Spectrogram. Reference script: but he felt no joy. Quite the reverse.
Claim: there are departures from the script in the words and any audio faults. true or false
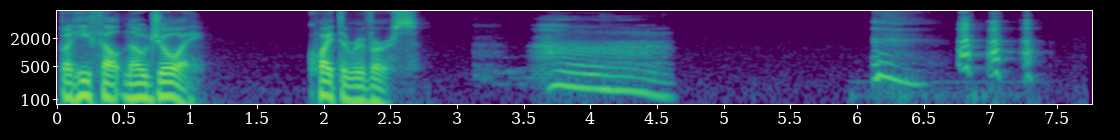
true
